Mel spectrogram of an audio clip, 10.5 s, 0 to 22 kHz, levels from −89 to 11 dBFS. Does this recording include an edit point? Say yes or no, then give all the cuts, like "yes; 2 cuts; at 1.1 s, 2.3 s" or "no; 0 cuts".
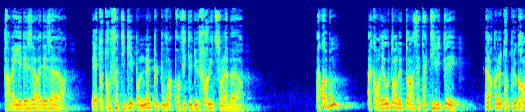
no; 0 cuts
